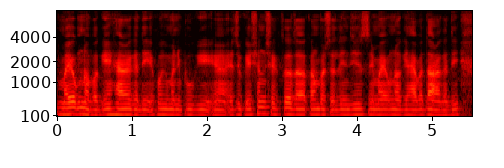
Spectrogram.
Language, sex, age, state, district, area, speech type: Manipuri, male, 18-30, Manipur, Imphal West, urban, spontaneous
